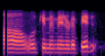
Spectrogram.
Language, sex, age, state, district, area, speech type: Tamil, female, 18-30, Tamil Nadu, Perambalur, rural, conversation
